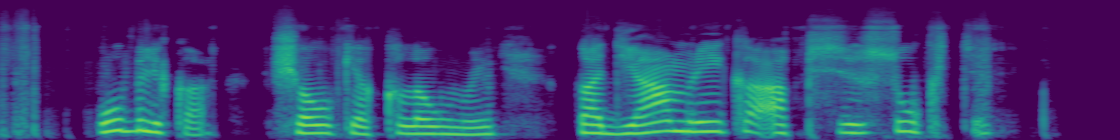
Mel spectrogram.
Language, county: Lithuanian, Panevėžys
